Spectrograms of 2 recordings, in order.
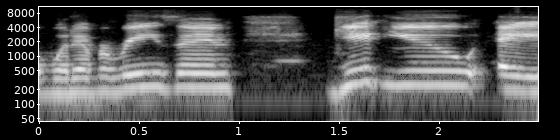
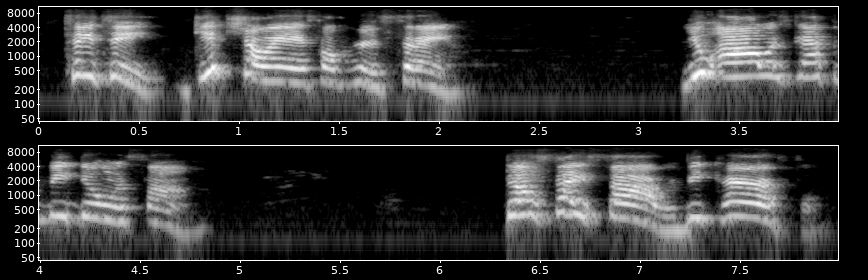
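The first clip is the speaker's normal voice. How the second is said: scolding; 6 semitones higher than usual. Real, not acted. Grandmother scolds clumsy grandbaby to sit down, high scolding. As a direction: scold the grandbaby, stern and raised.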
